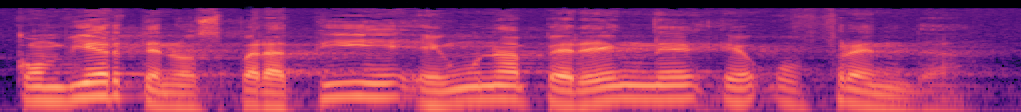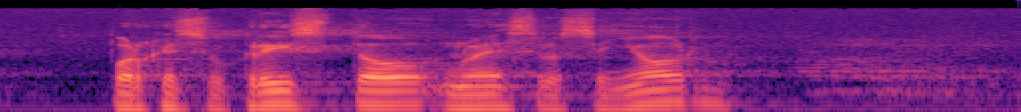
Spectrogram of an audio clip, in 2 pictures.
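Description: A man chants in a sung voice through a microphone, in a reverberant room.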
